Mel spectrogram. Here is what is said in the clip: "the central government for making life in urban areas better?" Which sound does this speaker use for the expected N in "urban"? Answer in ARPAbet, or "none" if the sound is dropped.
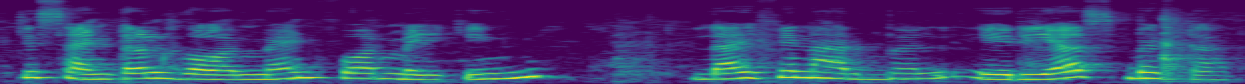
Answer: L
